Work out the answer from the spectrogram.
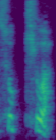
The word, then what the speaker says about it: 수키와: 발음이 것에 지기 때문에 한 장씩 있을 때는 기와 라고 하지만 암 쏘 가 결합이 될 때는 암 키와 수키와 이렇게 발음 하셔야 된다는 것도 기억해 두세요 우리가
